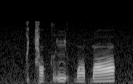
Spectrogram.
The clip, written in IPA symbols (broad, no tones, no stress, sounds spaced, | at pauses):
c ɔ k ə̰ ɲ ə̰ ɓ ɔ ɓ ɒ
